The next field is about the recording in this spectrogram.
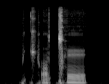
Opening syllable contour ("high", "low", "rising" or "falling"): low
